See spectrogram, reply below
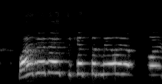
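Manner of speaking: high, fast, frustrated, mad rant.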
